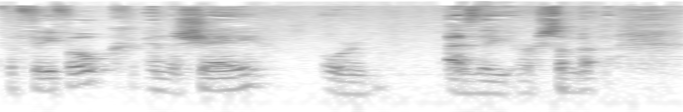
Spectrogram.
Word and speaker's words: Sidhe: It's actually pronounced Shay because it's Gaelic.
